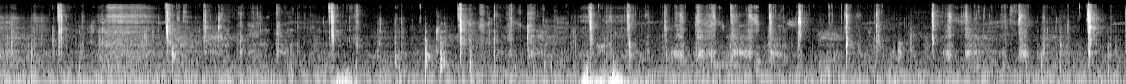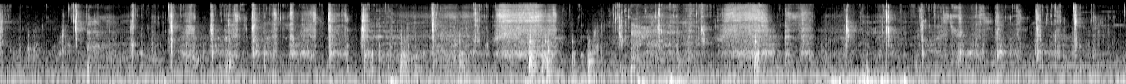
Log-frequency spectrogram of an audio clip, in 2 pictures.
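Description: A person chewing close to the microphone, with many small mouth clicks throughout. There is a low thump about four seconds in and a louder one about seven and a half seconds in.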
